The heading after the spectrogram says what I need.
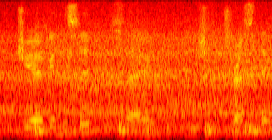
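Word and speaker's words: Jörgensen: it by the way Premier League released their pronunciation videos last week said jurgenson so you should trust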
